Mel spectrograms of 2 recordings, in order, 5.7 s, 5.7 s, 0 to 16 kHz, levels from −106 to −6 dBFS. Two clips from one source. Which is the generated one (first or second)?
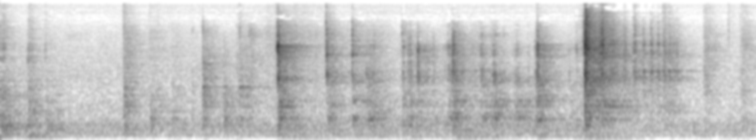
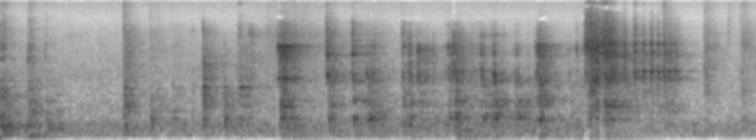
first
